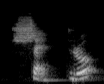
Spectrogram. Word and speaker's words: scettro: Okay, you pronounce all the letters. Scepter, scettro, scettro.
